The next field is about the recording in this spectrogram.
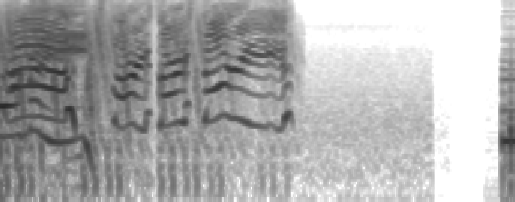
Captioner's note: panicked scream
